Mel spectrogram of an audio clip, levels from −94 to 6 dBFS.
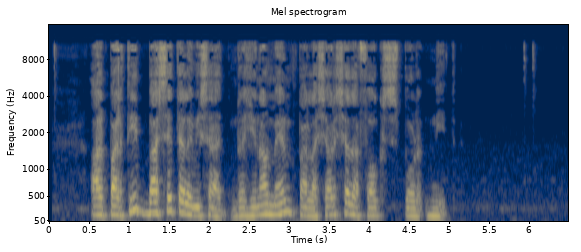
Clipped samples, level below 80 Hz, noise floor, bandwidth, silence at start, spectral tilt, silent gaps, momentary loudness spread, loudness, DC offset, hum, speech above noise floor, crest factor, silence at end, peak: under 0.1%; -62 dBFS; -69 dBFS; 11.5 kHz; 0.55 s; -4 dB/octave; none; 10 LU; -25 LUFS; under 0.1%; none; 44 dB; 18 dB; 1.55 s; -10 dBFS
